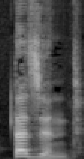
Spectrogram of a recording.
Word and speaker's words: doesn't: 不光是一般的英语学习者，我因为工作的关系呢，接触了好多英语专业八级的，好多英语专业八级的，甚至在美国、英国待了好几年的，也把这个词读成 doesn't，不对，一定浊化 doesn't。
